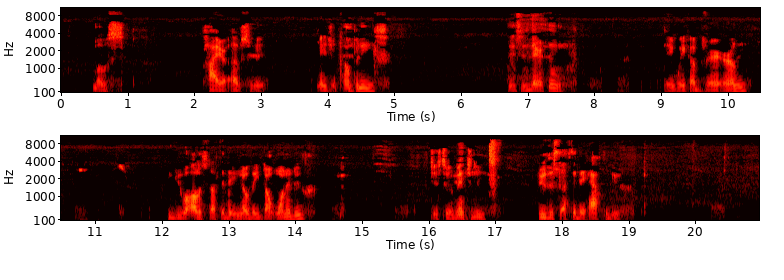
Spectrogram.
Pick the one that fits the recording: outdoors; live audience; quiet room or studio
outdoors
